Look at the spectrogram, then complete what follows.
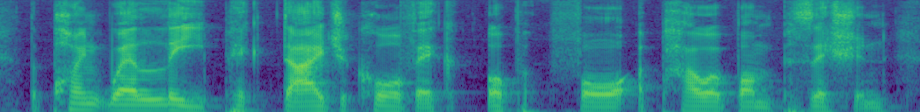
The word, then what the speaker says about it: Dijakovic: Like, in Croatian, I think it should be Dijakovic.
